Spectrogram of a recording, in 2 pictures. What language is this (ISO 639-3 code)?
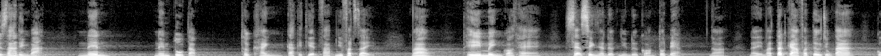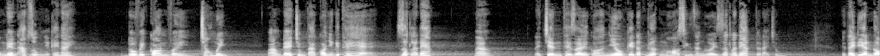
vie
